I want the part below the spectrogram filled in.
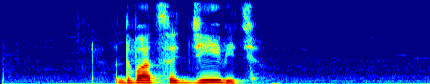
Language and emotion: Russian, neutral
